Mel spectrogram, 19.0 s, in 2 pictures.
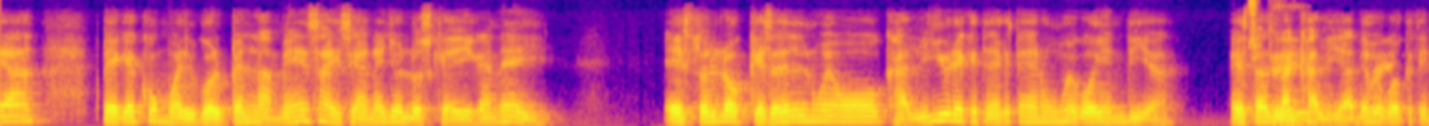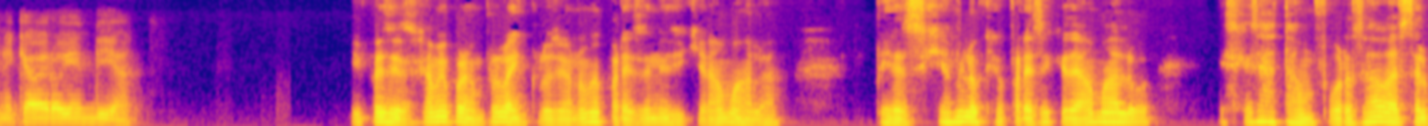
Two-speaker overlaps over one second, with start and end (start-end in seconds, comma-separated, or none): none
